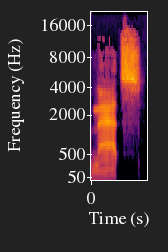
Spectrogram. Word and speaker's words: NATS: Uh I wanted to highlight too the Henrik mentioned that the the backbone of the system is running on a technology called MATS that's spelled NATS and why that's important is this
